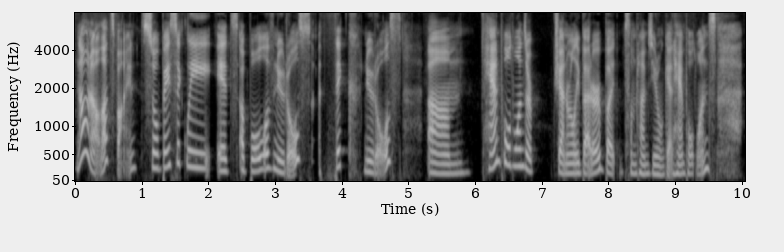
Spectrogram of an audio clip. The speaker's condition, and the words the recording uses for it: None; typical speech.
